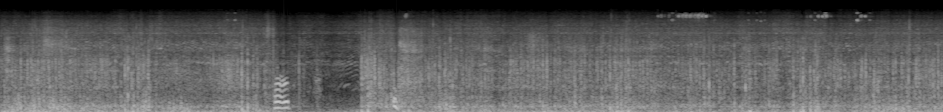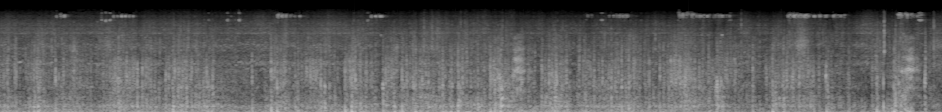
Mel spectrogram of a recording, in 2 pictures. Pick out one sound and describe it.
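Bicycle tyres crunch and rattle over a rough, rocky dirt trail.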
